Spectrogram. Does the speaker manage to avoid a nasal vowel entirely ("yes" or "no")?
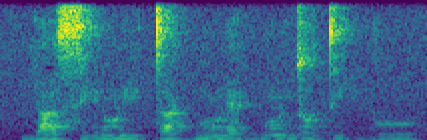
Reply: no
